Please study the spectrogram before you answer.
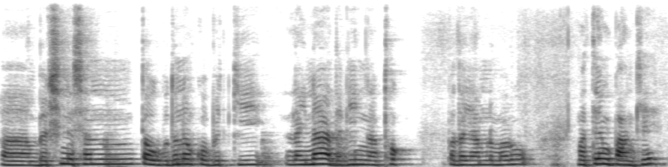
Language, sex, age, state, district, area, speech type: Manipuri, male, 45-60, Manipur, Thoubal, rural, spontaneous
